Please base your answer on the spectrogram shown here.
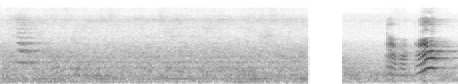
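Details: A talking rose-ringed (ringneck) parakeet gives a quiet first utterance, then after a brief cut a louder burst of shrill, sliding, word-like syllables, over a steady low room hum.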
